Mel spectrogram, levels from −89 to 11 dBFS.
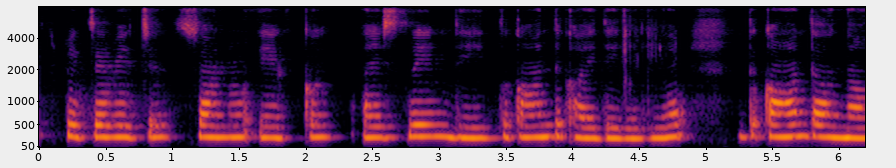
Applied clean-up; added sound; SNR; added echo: neural mask model DeepFilterNet 3.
